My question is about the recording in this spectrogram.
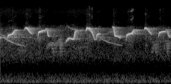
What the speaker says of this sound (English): This is the call of the chiff-chaff.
